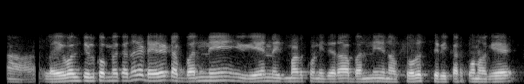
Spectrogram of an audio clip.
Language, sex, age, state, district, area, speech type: Kannada, male, 18-30, Karnataka, Kolar, rural, conversation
